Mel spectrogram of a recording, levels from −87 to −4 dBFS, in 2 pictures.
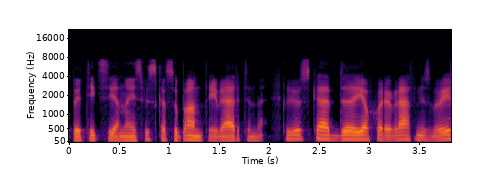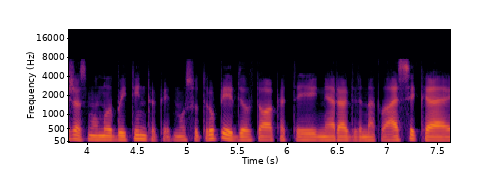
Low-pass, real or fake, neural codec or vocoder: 7.2 kHz; fake; codec, 16 kHz, 1 kbps, FunCodec, trained on LibriTTS, 50 frames a second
